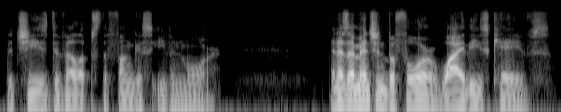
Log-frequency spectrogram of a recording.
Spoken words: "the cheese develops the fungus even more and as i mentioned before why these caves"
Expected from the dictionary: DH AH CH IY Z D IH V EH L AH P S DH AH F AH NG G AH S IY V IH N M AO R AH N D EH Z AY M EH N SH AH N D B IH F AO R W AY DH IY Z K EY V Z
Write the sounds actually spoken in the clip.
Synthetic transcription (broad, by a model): DH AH CH IY Z D IH V EH L AH P S DH AH F AH NG G AH S IY V IH N M AO R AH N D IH Z AY M EH N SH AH N B IH F AO R W AY DH IY Z K EY V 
